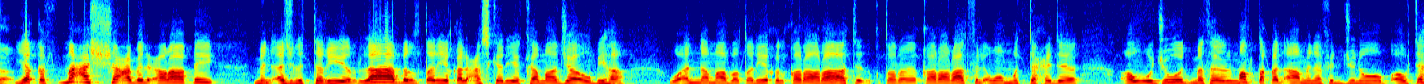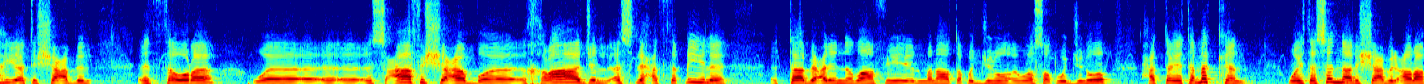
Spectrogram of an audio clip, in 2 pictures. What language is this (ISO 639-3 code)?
ara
